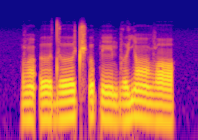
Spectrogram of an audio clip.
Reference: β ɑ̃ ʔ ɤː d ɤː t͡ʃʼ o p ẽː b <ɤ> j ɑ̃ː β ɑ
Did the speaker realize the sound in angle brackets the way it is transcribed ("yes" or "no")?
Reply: yes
